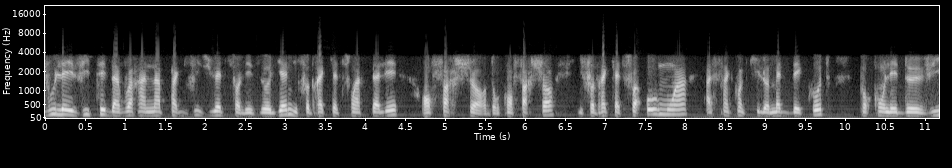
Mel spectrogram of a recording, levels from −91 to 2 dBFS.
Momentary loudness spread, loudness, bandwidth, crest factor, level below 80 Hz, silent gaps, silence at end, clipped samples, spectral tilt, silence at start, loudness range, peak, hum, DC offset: 7 LU; -18 LUFS; 5.6 kHz; 16 dB; -58 dBFS; none; 0 s; under 0.1%; -8.5 dB/octave; 0 s; 1 LU; 0 dBFS; none; under 0.1%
